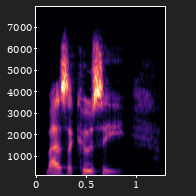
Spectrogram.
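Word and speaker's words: Mochizuki: How do you pronounce his last name? It is Masakushi.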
